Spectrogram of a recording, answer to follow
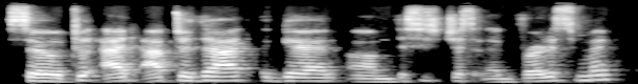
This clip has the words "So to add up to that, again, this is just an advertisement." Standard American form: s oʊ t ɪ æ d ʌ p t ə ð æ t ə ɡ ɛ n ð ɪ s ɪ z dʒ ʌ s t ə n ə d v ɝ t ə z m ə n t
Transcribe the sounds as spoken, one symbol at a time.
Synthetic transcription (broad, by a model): s oʊ t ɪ æ d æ f t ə ð æ t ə ɡ ɛ n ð ɪ s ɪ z dʒ ʌ s t ə n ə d v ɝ t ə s m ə n t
